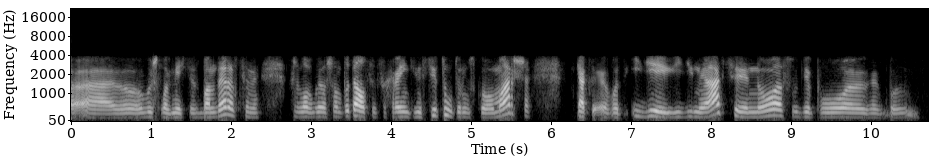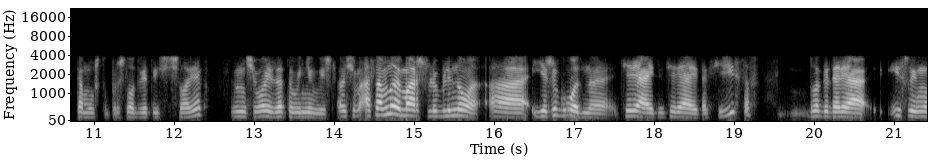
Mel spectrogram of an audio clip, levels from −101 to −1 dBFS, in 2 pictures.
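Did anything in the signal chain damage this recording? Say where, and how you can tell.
Yes. At the codec stage, the whole clip passed through G.729, specifically the G.729A variant at 8 kbit/s. The speech is rebuilt from a vocal tract filter and pitch predictor with a few coded pulses per frame, so the sound has a rough, slightly synthetic texture throughout. The damage is plainly audible. The line band runs only from about 300 Hz to 3.6 kHz, so the lows and everything above 4 kHz are gone.

At the network stage, there is VoIP packet loss concealed by the speech codec from 16.88 to 16.98 s, between "основной марш влюблено а" and "теряет и теряет активистов". About 20 ms of audio went missing, which fits a single lost packet. The decoder filled the gap by extending its last pitch and filter settings with falling gain, giving a brief fading smear. The speech stays weak or distorted for tens of milliseconds afterwards while the frame-to-frame prediction recovers.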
